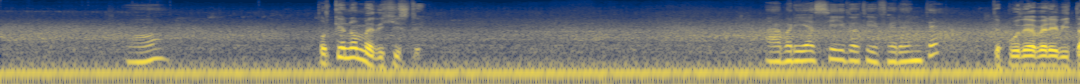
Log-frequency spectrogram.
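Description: A woman speaks with concern nearby.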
